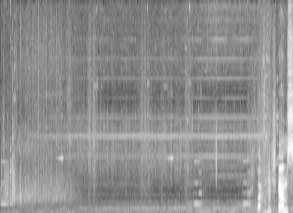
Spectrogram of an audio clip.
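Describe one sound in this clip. A motion tracker beeps in short, regular pings.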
